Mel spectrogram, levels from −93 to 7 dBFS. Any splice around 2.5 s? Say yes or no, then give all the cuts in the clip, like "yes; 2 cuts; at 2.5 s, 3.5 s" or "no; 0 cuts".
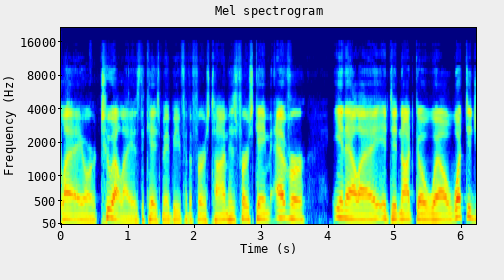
no; 0 cuts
